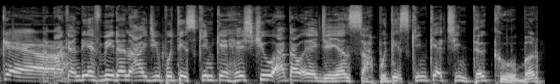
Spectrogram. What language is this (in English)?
Malay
